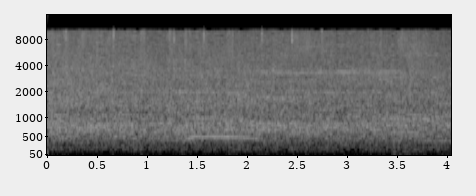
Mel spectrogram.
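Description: Hockey arena crowd noise, a steady hubbub just after a goal, with one voice briefly holding a note about a second and a half in.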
